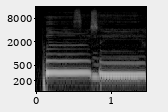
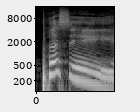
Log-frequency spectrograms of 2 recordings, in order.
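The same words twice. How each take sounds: First: It is said in a sad, mournful way. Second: It is said in a wild, excited way.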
